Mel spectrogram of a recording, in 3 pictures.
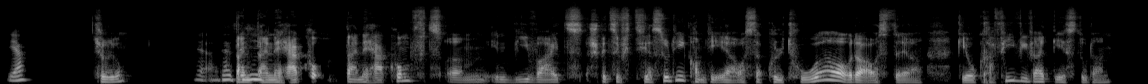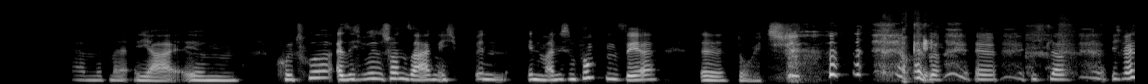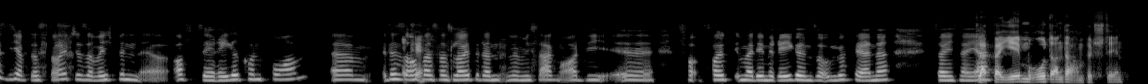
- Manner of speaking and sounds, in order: tapping; other background noise; giggle; laughing while speaking: "Okay"; giggle; background speech
- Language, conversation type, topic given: German, podcast, Wie erzählst du von deiner Herkunft, wenn du neue Leute triffst?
